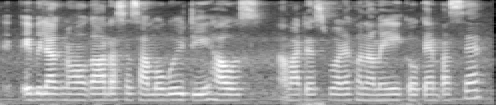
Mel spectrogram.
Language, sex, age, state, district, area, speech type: Assamese, female, 45-60, Assam, Sonitpur, urban, spontaneous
